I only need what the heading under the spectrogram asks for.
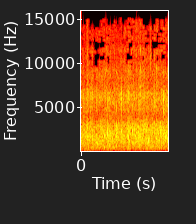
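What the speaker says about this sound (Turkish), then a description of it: "Efendim bir kez daha alkışlıyoruz" Steady audience applause at a Turkish cultural and arts season opening event, dense continuous clapping from a large crowd with no break.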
